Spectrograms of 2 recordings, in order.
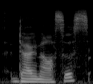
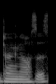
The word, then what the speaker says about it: Dionysus: It starts off with a cult of Dionysus, I believe is how you say that. Dionysus, who was I had to Google this as well cuz I didn't know.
